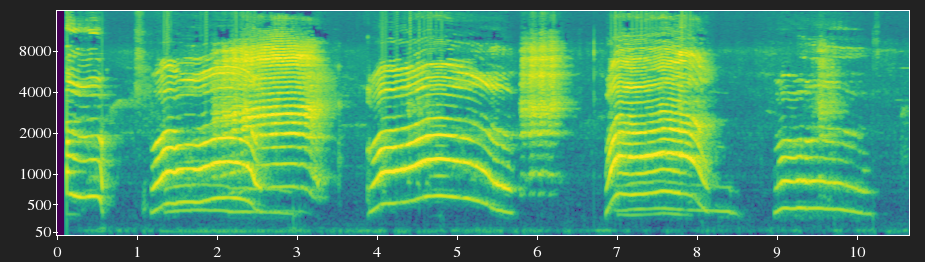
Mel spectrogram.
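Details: Two cats fighting indoors: loud, drawn-out wailing yowls of one to two seconds each, rising then sagging in pitch, five bursts with short silent gaps between them.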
